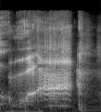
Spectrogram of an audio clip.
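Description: A person's drawn-out vocal cry, not words, lasting about a second and a half.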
